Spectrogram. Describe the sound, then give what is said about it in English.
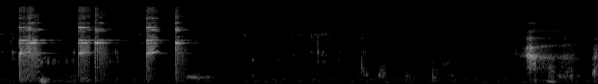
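Glasses clink together in a toast of "salud" among friends, one drinking whiskey with a little sparkling water: three bright, ringing taps in quick succession, then quiet murmuring voices and one more glassy rattle toward the end. “Va, salud, muchachos.”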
